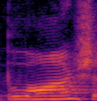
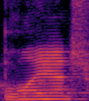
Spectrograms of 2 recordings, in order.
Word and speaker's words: Blanche: the name blanche and because i pronounced it blanche and not blanche from the golden girls this person was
